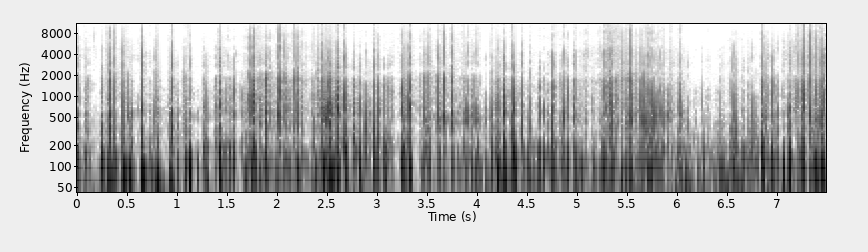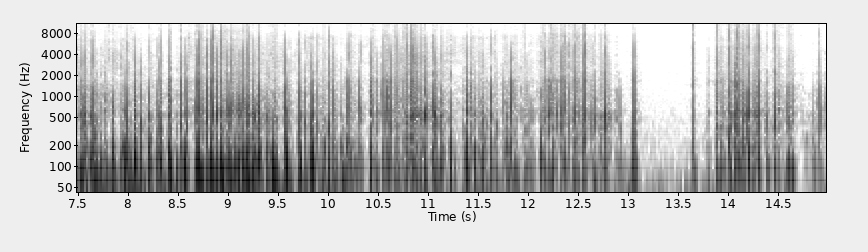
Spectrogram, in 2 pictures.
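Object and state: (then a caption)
Vinyl cosmetic pouch, scratched and tapped. An iridescent, scale-embossed holographic vinyl cosmetic pouch is held in the hand and scratched and tapped with long nails. The result is a dense, continuous stream of rapid crackling scratches and soft taps with a heavy low-end thump and little brightness, and a brief near-silent gap around the 13-second mark.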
